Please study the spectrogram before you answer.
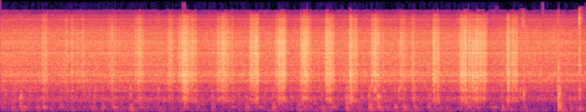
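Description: Irregular bursts of harsh crackle and static, no station audible between them; the radio crackles but isn't receiving.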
